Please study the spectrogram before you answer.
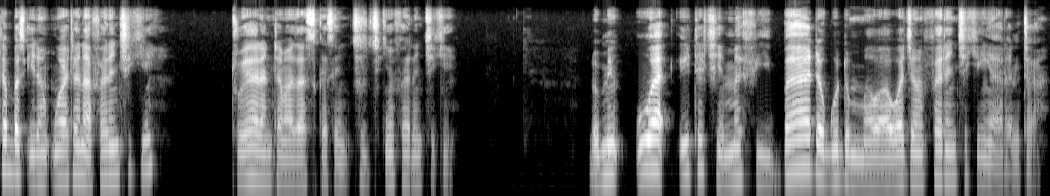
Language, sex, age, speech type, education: Hausa, male, 15-29, spontaneous, secondary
